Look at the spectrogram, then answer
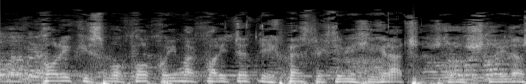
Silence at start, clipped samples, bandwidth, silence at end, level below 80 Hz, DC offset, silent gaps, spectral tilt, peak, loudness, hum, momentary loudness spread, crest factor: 0 s; 0.2%; 14 kHz; 0 s; -22 dBFS; under 0.1%; none; -5.5 dB/octave; 0 dBFS; -15 LUFS; none; 3 LU; 14 dB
